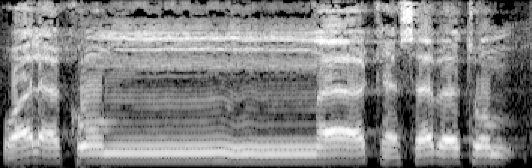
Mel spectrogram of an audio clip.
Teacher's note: والغنة هنا في إدغام الميم الساكنة في الميم، يعني الغنة فيها بمقدار حركتين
